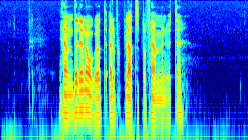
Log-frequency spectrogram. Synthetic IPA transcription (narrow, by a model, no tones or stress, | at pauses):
hɛnd̪əɖɛnoːɡɔt̪ʰæ̰ɖɛpʰɔ̥pʰlat̪spʰɔfɛmːɪnʉ̟ːt̪ʰəɾ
